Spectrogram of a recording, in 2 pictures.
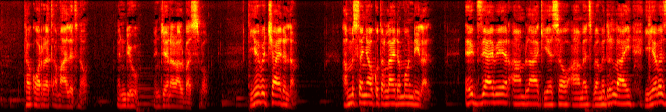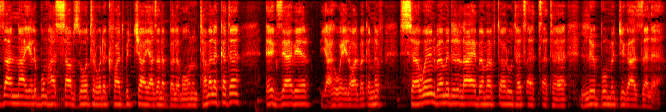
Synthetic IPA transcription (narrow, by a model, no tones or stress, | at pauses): t̪ʰəkʼorːət̪ʼəma̰lət̪nə̰w | ʔɨnd̪ihṵɨnd͡ʒenəɾa̰lba̰sːɨbə̰w | jɪhbɨt͡ʃːaːjd̪əlːə̰m | ʔamːɨst̪ʰəɲːawkʼut̪ʼɨɾlajd̪əɡmo̞ɨnd̪ihila̰l | ʔɨɡzijaβhe̞ɾamlakʰjɛsəwamət̪ʼbəmɨd̪ɨɾlajːɛβəzːanːajɛlɨbumɦasaβzo̞t̪ʰɨɾwɔd̪əkʰɨ̥fat̪bɨt͡ʃːajazənəbːələməho̞nunt̪ʰəmələkːət̪ʰə | ʔɨɡzijaβhe̞ɾ | jahɨwɛɪləwalbəkʼɨnːɨf | səwɨnbəmɨd̪ɨɾlajbəməft̪ʼəɾut̪ʰəsʼət̪ʼːət̪ʰəlɨbumɨd͡ʒːɪɡazːənə̰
